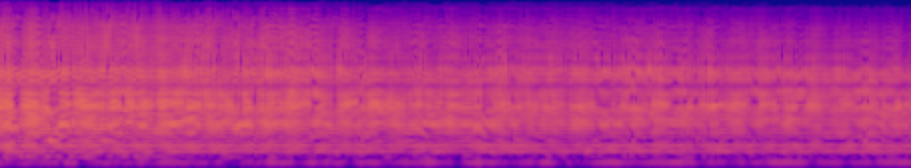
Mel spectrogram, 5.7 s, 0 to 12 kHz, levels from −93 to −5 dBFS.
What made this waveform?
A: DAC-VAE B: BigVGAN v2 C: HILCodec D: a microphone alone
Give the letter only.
B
